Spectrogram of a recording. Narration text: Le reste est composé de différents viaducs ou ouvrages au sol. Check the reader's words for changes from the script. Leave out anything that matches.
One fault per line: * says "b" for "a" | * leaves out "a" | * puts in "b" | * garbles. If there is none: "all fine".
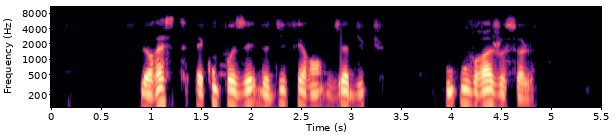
all fine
